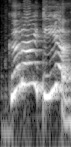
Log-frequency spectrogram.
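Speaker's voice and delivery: high, bright delighted reply; a mother thrilled by the plan; eager agreement. Acted.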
